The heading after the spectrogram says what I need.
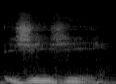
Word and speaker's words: JJ: gg jj on fiance you pronounce g like j and j like g she may very well be jj in america but in france she is gigi how well does she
